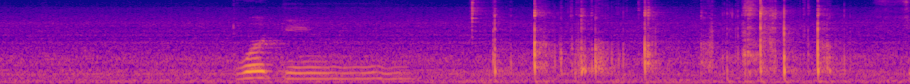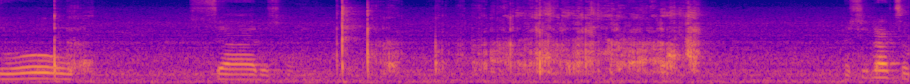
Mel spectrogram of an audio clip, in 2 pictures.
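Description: A metal spoon scrapes and clinks against a metal bowl.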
